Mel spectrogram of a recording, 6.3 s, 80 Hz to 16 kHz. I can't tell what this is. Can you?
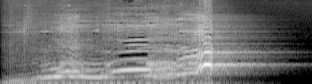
Processed Exuberant Yelp Howl 5
A time-stretched and reversed version of the Expressive Moan in my Sled Dogs in Colorado sound pack. The original sound file was the happy cry of an Alaskan Malamute. Recorded on a Zoom H2 and processed in Peak Pro 7.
